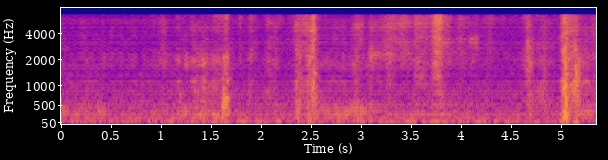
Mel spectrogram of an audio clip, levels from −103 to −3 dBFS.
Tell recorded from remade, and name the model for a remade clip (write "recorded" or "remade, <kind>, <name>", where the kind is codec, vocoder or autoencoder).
remade, vocoder, HiFi-GAN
